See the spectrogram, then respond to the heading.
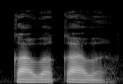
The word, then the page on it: kawakawa: Kwamera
